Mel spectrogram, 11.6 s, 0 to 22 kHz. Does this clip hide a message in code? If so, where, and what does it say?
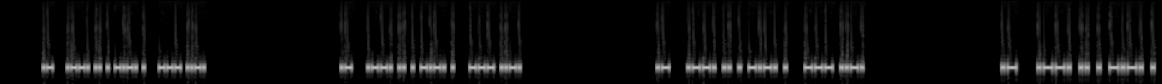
Yes: Morse code from 0.4 to 11.5 s, heard as a keyed tone, about 53 wpm, 700 Hz. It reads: A PIECE OF A PIECE OF A PIECE OF A PIECE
